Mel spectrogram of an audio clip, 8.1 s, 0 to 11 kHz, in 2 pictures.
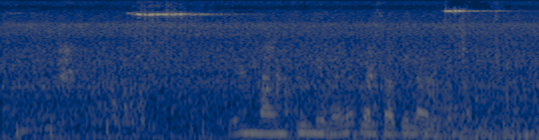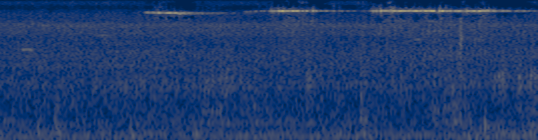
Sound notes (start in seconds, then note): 5.4 vehicle sliding in huge pit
